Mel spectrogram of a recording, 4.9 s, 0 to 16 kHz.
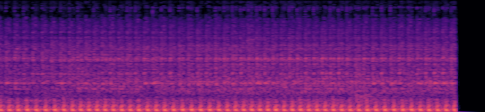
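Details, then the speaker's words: Royal Enfield Himalayan 411 at steady idle with sharp, even tick on every beat; customer complaint of engine noise, mechanics suspect the top-end rockers but engine not yet opened. "இது ஆக்சுவலா வந்து மேல ரேக்கர்ல இருந்து இருக்க மாதிரி எங்களுக்குஃீல் ஆகுது."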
